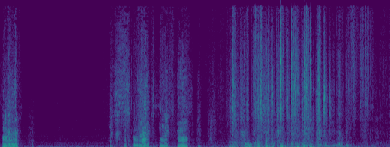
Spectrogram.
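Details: Huck and Maggie, a pair of dogs, play fighting on a deck. After a quiet stretch come low, throaty growl bursts, then a longer run of rapid snarling and panting mixed with the scrabble of paws.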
